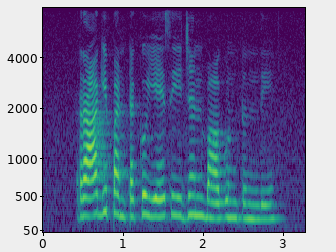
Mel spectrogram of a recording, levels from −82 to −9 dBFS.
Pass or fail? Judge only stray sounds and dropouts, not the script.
pass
